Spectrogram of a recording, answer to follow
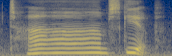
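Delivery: drawn-out, high-pitched announcer call; slow, playful sing-out; playful announcement. Pretend. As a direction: stretch it out high like a scene-change jingle. Announces a cut in the video.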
